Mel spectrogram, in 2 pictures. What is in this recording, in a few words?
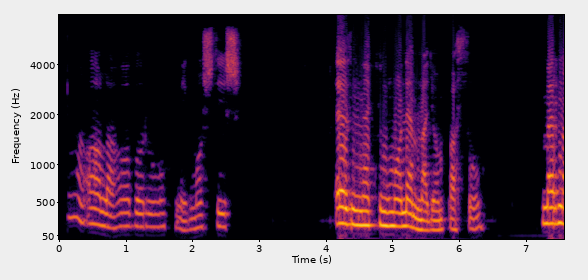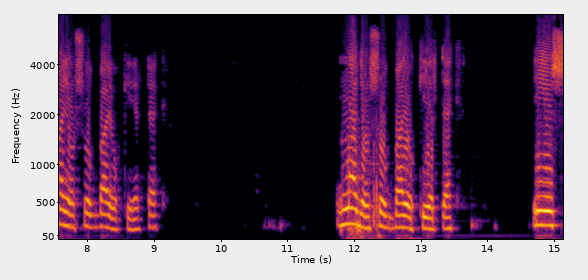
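dialect collection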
